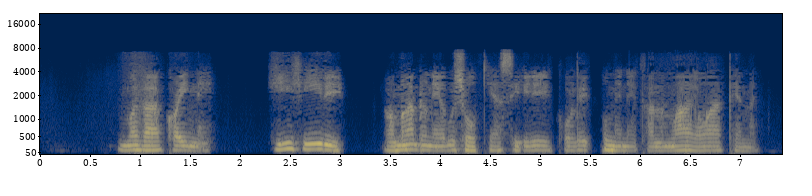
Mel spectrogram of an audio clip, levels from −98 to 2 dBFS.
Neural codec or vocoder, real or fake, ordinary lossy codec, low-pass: codec, 16 kHz, 0.5 kbps, X-Codec, HuBERT features, trained on general audio; fake; AAC, 24 kbps; 7.2 kHz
